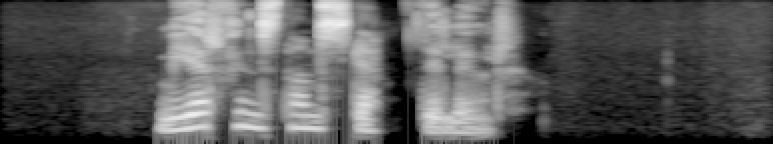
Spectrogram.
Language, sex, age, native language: Icelandic, female, 40-49, Icelandic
